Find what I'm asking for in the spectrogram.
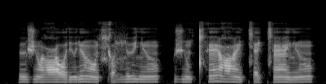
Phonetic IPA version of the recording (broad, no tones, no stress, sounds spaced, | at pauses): ʉ ʒ ɔ̃ ʕ ɔ ɾʲ u ɾʲ ɔ̃ ɕ ɔ ɮ ʉ lʲ õ | ʒ ũ cʰ ɛ̃ ʕ ɛ̃ c ɛ c æ̃ lʲ õ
